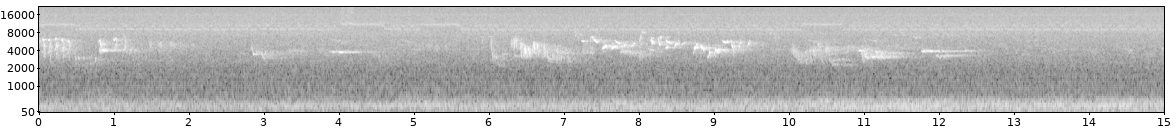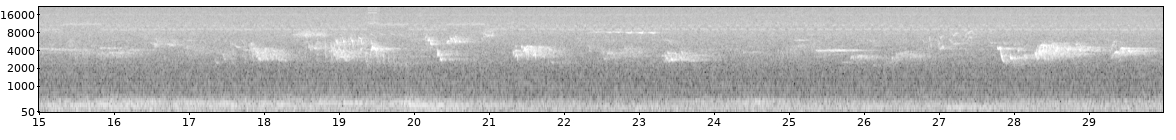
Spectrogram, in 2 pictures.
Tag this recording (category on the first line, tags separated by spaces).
Soundscapes > Nature
artistic-intervention Dendrophone nature soundscape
